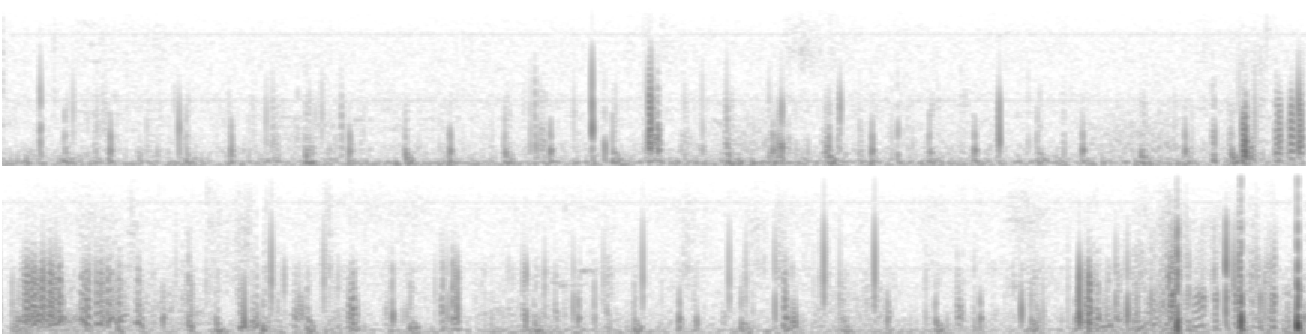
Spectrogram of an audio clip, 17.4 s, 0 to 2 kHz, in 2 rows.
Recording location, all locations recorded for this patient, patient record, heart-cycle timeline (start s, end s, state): mitral valve (MV)
aortic valve (AV)+pulmonary valve (PV)+tricuspid valve (TV)+mitral valve (MV)
#Age: Child
#Sex: Male
#Height: 117.0 cm
#Weight: 23.1 kg
#Pregnancy status: False
#Murmur: Absent
#Murmur locations: nan
#Most audible location: nan
#Systolic murmur timing: nan
#Systolic murmur shape: nan
#Systolic murmur grading: nan
#Systolic murmur pitch: nan
#Systolic murmur quality: nan
#Diastolic murmur timing: nan
#Diastolic murmur shape: nan
#Diastolic murmur grading: nan
#Diastolic murmur pitch: nan
#Diastolic murmur quality: nan
#Outcome: Normal
#Campaign: 2015 screening campaign
0.00	1.98	unannotated
1.98	2.10	S1
2.10	2.26	systole
2.26	2.38	S2
2.38	2.61	diastole
2.61	2.76	S1
2.76	2.94	systole
2.94	3.06	S2
3.06	3.32	diastole
3.32	3.42	S1
3.42	3.62	systole
3.62	3.74	S2
3.74	4.02	diastole
4.02	4.16	S1
4.16	4.30	systole
4.30	4.45	S2
4.45	4.79	diastole
4.79	4.96	S1
4.96	5.10	systole
5.10	5.26	S2
5.26	5.45	diastole
5.45	5.60	S1
5.60	5.75	systole
5.75	5.88	S2
5.88	6.13	diastole
6.13	6.26	S1
6.26	6.44	systole
6.44	6.58	S2
6.58	6.86	diastole
6.86	6.98	S1
6.98	7.16	systole
7.16	7.30	S2
7.30	7.56	diastole
7.56	7.70	S1
7.70	7.85	systole
7.85	7.96	S2
7.96	17.39	unannotated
